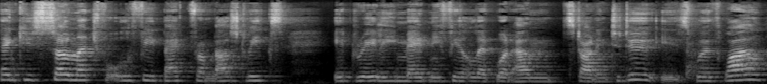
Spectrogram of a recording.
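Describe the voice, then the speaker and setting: Room echo can be heard on this recording. The intonation stays fairly even. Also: woman. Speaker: art teacher. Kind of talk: live stream talk. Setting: live video stream. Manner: hesitant, many fillers.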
